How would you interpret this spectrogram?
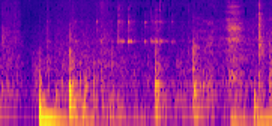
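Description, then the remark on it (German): A few sharp clinks of glass ring out at uneven intervals, mixed with soft thuds and handling noise as a drink is poured and set down in a studio, with no one speaking. “Ich muss mal gerade was trinken.”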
